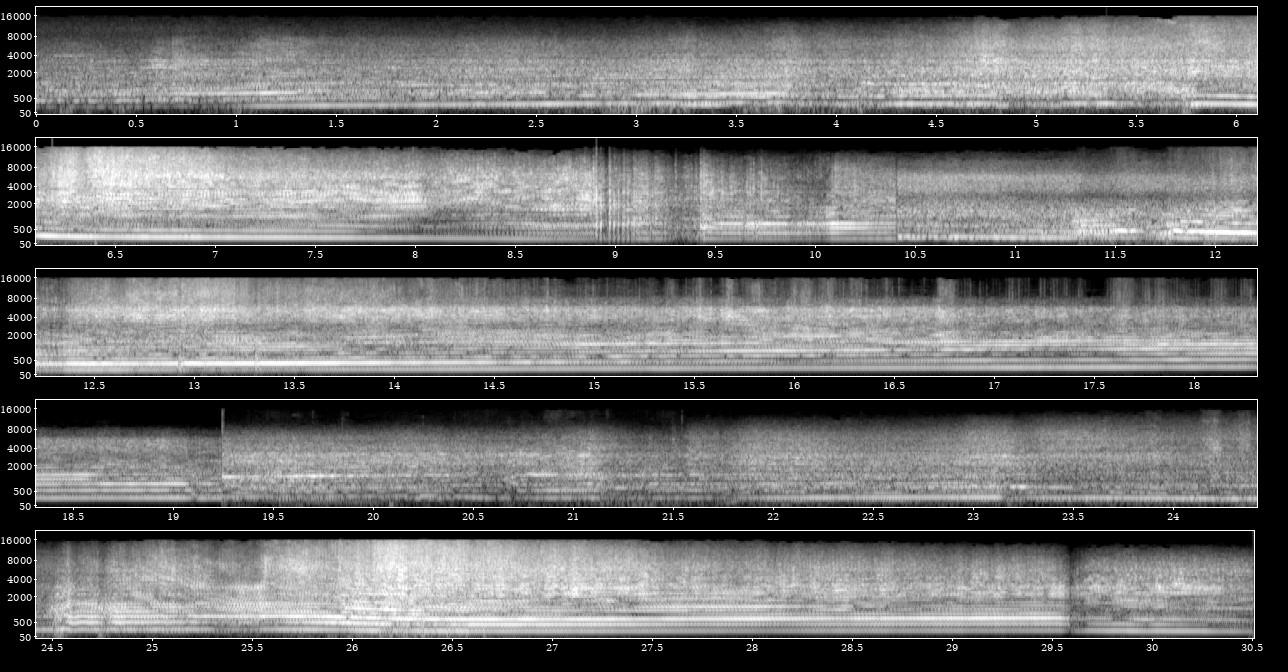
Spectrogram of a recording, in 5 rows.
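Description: Osella PA9/90 sports-prototype race engine at full effort up a hill-climb course. The pitch climbs under power and falls sharply several times as the car slows for the bends, then rises again each time.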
